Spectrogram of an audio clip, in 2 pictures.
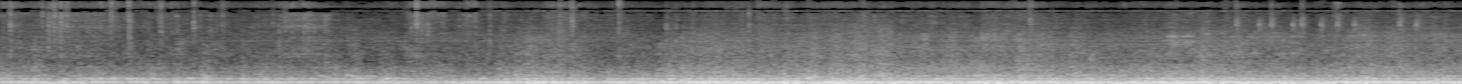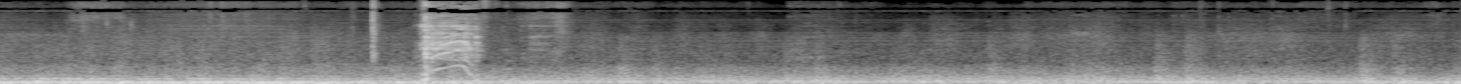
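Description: Steady low rumble of a train running along the track, heard from inside the carriage, with a held hum over it. A brief high squeal about fourteen seconds in.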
